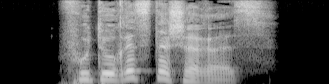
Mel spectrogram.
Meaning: strong/mixed nominative/accusative neuter singular comparative degree of futuristisch
- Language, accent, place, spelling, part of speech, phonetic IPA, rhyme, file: German, Germany, Berlin, futuristischeres, adjective, [futuˈʁɪstɪʃəʁəs], -ɪstɪʃəʁəs, De-futuristischeres.ogg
